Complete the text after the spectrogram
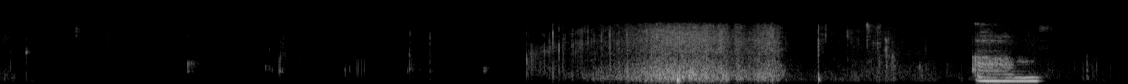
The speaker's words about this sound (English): So let me grab a drink of water. I'm a little dry.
